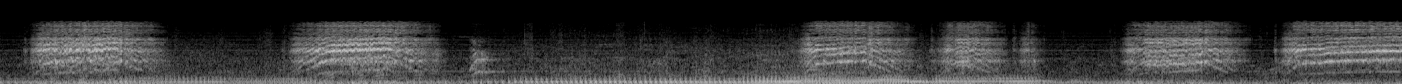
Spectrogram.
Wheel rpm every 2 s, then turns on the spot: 60, 60, 20, 10, 50, 50, 80.
none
